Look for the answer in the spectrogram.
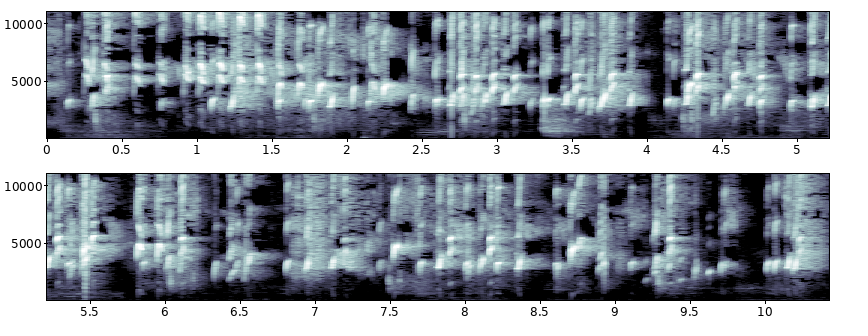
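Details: Goldfinch hen's call meant to provoke a weak male goldfinch into song: long runs of fast, tinkling, buzzy twitters, almost unbroken, with a few sharp clicks early on.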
